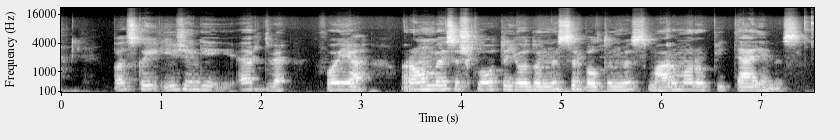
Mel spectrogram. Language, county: Lithuanian, Marijampolė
